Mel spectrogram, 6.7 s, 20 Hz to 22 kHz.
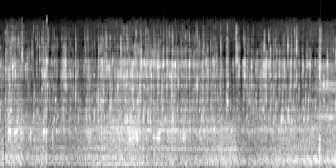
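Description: Engine oil draining from a 2017 VW Jetta 1.4T during an oil change, a continuous trickling pour into a catch pan, fairly quiet and unbroken, with no talking.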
